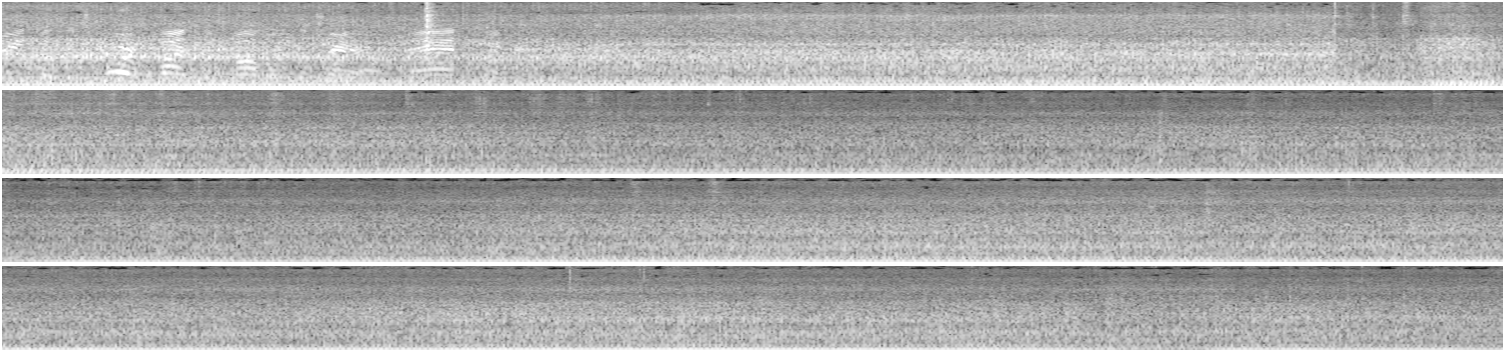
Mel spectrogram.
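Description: Old crawler bulldozer's engine running steadily under load as it drives through deep snow, a low, even drone. The sound breaks off briefly and changes about seven seconds in.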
